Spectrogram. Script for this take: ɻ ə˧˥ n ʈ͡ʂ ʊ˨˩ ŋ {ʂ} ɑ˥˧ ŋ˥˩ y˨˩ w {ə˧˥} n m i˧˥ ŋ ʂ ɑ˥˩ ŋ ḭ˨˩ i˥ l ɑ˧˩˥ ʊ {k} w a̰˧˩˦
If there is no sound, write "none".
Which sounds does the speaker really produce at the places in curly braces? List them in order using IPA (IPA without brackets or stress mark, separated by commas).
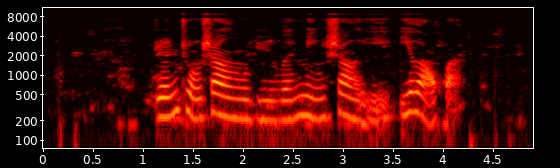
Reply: ʂ, ə˧˥, x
